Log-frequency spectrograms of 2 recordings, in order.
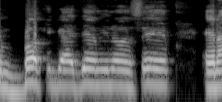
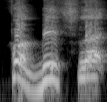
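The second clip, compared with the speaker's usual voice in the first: high, giggly swearing on request; laughing cussing; 7 semitones higher, slower than usual. Real, not acted. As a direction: cuss through a laugh. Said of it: "Cuss for me".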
